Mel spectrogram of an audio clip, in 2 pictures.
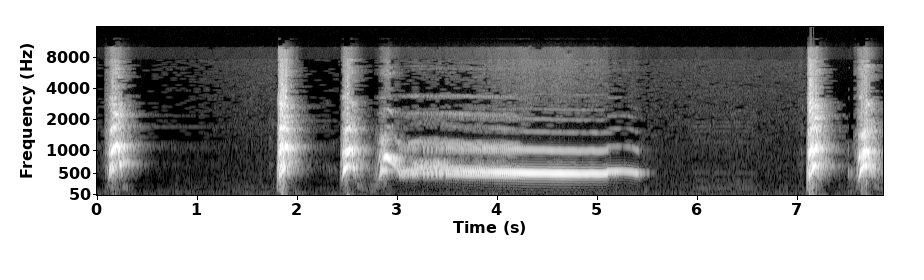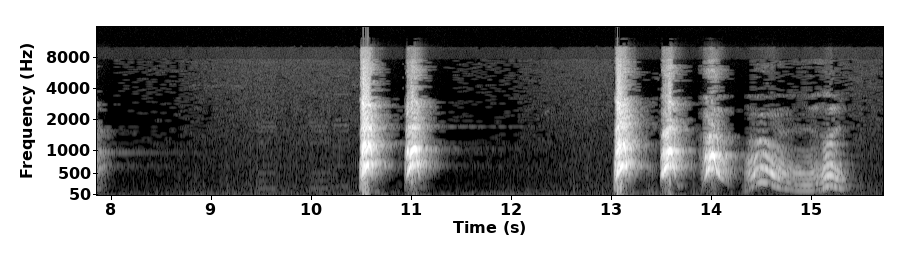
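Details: Border Collie named Magpie barks and howls: clipped barks in groups of two or three separated by pauses, one long steady howl of about three seconds, and a closing wavering, undulating howl that slides down and up.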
